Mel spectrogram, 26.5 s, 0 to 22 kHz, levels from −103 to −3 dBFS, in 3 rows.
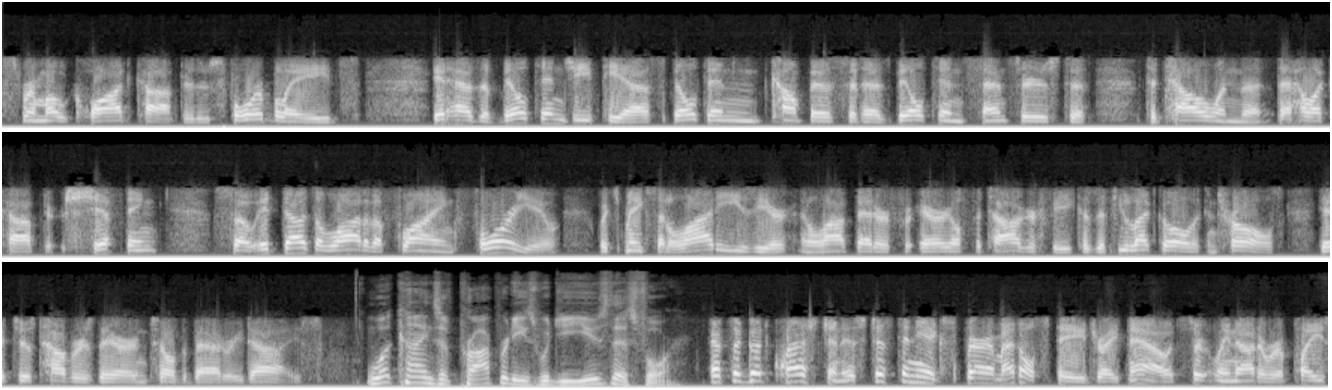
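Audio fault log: throughout DC offset. The entire waveform sits displaced from zero by a fixed amount, at about -16 dBFS, so every sample carries the same constant added to it. The shift itself is inaudible, but it eats into headroom on one polarity, bringing peaks on that side closer to clipping, and it appears as a steady component at 0 Hz at the very bottom of the spectrum.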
